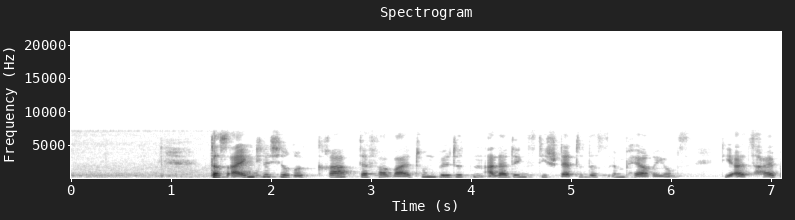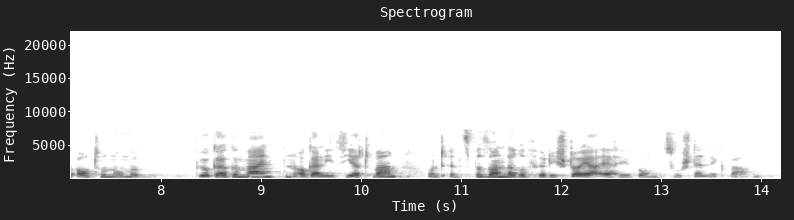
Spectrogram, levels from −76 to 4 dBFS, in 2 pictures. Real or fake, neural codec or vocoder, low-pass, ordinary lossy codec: real; none; 7.2 kHz; none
